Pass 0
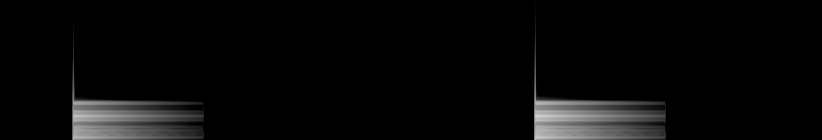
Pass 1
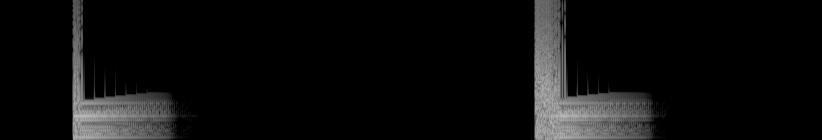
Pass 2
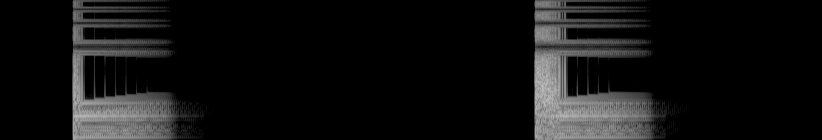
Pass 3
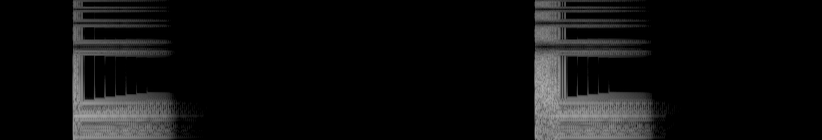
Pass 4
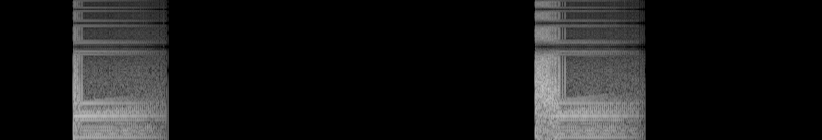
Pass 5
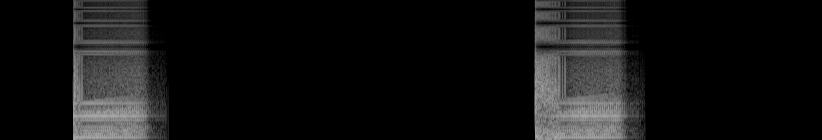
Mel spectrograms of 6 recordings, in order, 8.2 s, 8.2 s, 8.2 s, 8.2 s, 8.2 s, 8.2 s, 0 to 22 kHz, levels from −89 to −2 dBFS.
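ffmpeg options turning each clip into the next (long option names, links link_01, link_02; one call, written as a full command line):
ffmpeg -i in.wav -filter_complex "[0:a]asplit=2[link_01][link_02];[link_02]asplit=7[link_03][link_04][link_05][link_06][link_07][link_08][link_09];[link_03]adelay=105,afreqshift=50,volume=-12dB[link_10];[link_04]adelay=210,afreqshift=100,volume=-16.4dB[link_11];[link_05]adelay=315,afreqshift=150,volume=-20.9dB[link_12];[link_06]adelay=420,afreqshift=200,volume=-25.3dB[link_13];[link_07]adelay=525,afreqshift=250,volume=-29.7dB[link_14];[link_08]adelay=630,afreqshift=300,volume=-34.2dB[link_15];[link_09]adelay=735,afreqshift=350,volume=-38.6dB[link_16];[link_10][link_11][link_12][link_13][link_14][link_15][link_16]amix=inputs=7:normalize=0[link_17];[link_01][link_17]amix=inputs=2:normalize=0,agate=range=-19dB:threshold=-52dB:ratio=16:detection=peak,aeval=exprs='(mod(7.08*val(0)+1,2)-1)/7.08':channel_layout=same" out.wav
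ffmpeg -i in.wav -filter_complex "[0:a]lowpass=frequency=4100:width=0.5412,lowpass=frequency=4100:width=1.3066,acrossover=split=1100[link_01][link_02];[link_01]acompressor=threshold=-37dB:ratio=6[link_03];[link_03][link_02]amix=inputs=2:normalize=0,acrusher=samples=8:mix=1:aa=0.000001,volume=7.5dB" out.wav
ffmpeg -i in.wav -af "alimiter=limit=-11dB:level=0:latency=1:release=179,volume=-4dB" out.wav
ffmpeg -i in.wav -filter_complex "[0:a]asplit=2[link_01][link_02];[link_02]asoftclip=type=tanh:threshold=-31dB,volume=-8.5dB[link_03];[link_01][link_03]amix=inputs=2:normalize=0,acrusher=bits=6:mix=0:aa=0.000001,volume=5.5dB" out.wav
ffmpeg -i in.wav -filter_complex "[0:a]agate=range=-21dB:threshold=-31dB:ratio=16:detection=peak,acrossover=split=290[link_01][link_02];[link_02]acompressor=threshold=-28dB:ratio=5[link_03];[link_01][link_03]amix=inputs=2:normalize=0" out.wav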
